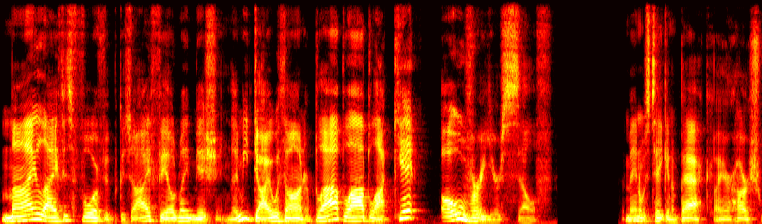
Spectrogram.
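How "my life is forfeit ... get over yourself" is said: slow, higher sarcastic parody of his solemn words; mock him with exaggerated pomp; woman parroting his gloomy speech, then snapping; mocking impression. Karana mocks the mercenary.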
